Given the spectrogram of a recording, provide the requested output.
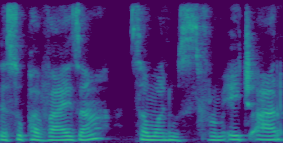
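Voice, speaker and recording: A somewhat breathy woman's voice at a medium pitch. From South Africa. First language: a South African Bantu language. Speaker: career advice YouTuber. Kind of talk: casual advice talk to camera.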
